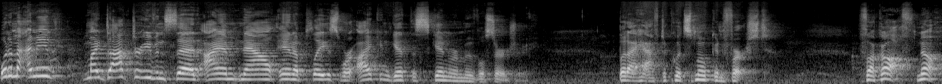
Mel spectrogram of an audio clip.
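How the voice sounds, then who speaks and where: With audible room echo around her, a woman talks at a fairly high pitch, her voice making very wide pitch swings. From Ohio, US. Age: 50s. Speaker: stand-up comedian. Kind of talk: stand-up. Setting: stage with audience. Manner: fast; loud.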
